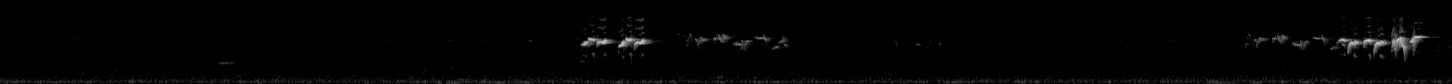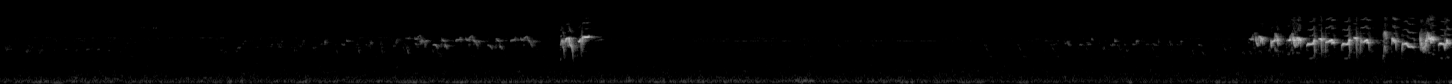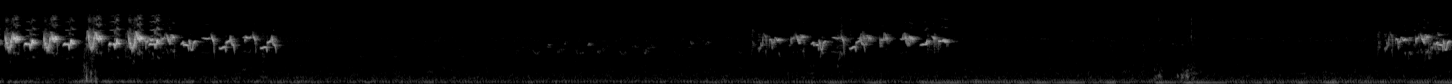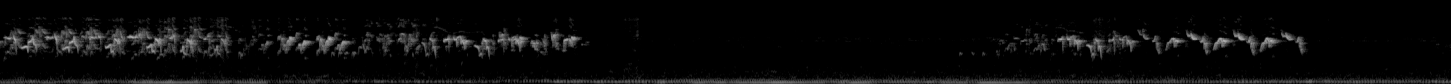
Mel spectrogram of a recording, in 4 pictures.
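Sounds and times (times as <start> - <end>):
songbird chattering: 5.8 - 7.9, 26.9 - 32.0, 34.3 - 38.7, 42.8 - 50.0, 53.2 - 56.8.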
